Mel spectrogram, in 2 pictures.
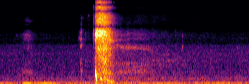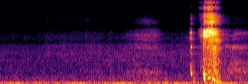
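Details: Ragweed-season allergic sneezing fit, nose itchy and suddenly very sensitive: two forceful explosive sneezes, each with a short preceding intake, over soft steady rain; sneezing from allergic rhinitis.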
